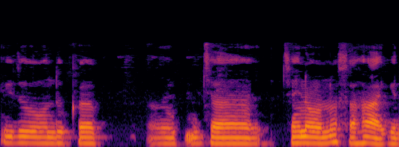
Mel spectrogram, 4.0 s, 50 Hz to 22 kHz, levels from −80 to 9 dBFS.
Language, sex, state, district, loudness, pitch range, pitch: Kannada, male, Karnataka, Koppal, -18 LUFS, 120-130 Hz, 120 Hz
